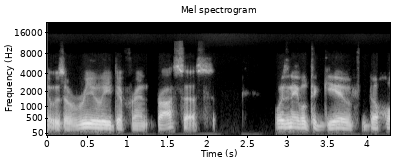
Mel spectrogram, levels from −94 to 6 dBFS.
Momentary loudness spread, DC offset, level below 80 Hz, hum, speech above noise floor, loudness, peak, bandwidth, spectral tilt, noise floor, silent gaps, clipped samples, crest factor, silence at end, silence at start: 11 LU; under 0.1%; -60 dBFS; none; 43 dB; -14 LUFS; 0 dBFS; 10 kHz; -6 dB/octave; -57 dBFS; none; under 0.1%; 14 dB; 0 s; 0 s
